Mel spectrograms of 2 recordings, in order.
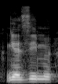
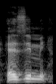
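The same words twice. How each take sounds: The two takes are said the same way.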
